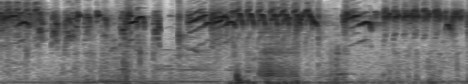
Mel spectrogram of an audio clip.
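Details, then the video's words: Busy, high-pitched song of a sogon bird, with quick slurred chirps and twittering runs broken by brief gaps and a soft rustle midway. "SUARA SOGON GACOR"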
